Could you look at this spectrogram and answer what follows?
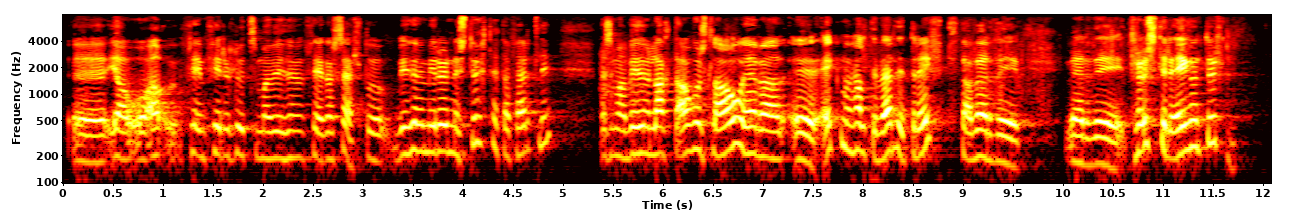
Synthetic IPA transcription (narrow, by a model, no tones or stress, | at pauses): jaːwɔ̰a̰fejmfɪɾɪɾ̥l̥ʏːt̪sɛmaðvɪðhœvʏmfɛːɣḁsɛl̥t̪ɔvɪðhœːvʏmjɛɾʏnɪst̪ʏht̪θɛht̪afɛɾt̪lɪ | θasɛmaðvɪðhœːvʏmlaxt̪aːwhœst̪laːwɛɾaðejknaɾɦalt̪ɪvɛɾðɪt̪ɾejft̪θaðvɛɾðɪvɛɾðɪt̪ʰɾœɥst̪ɪɾeːjɣʏnt̪ʏɾ̥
